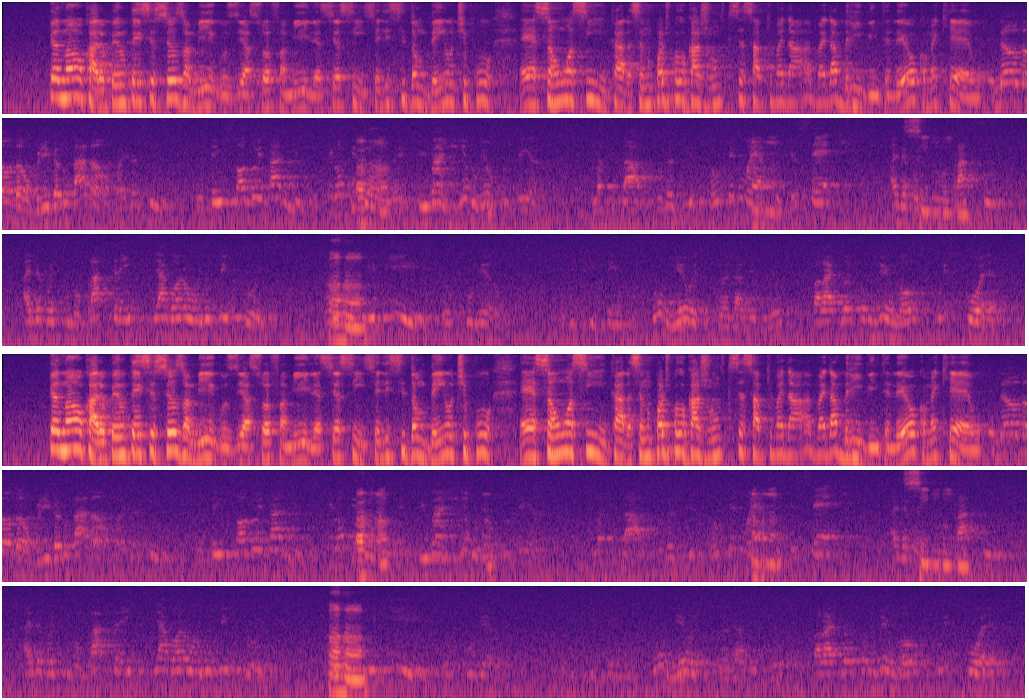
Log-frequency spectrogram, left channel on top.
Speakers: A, on the right; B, on the left.
A: Eu Não, cara, eu perguntei se os seus amigos e a sua família, se assim, se eles se dão bem ou tipo, é, são assim, cara, você não pode colocar junto que você sabe que vai dar, vai dar briga, entendeu? Como é que é? O-
B: Não, não, não, briga não dá não, mas assim, eu tenho só dois amigos. Eu fui lapidando,
A: Aham,
B: né? Eu imagino
A: aham,
B: eu que eu tenha lapidado toda a vida. Então teve uma
A: aham.
B: época que eu tinha sete, aí depois
A: Sim.
B: pulou para cinco, aí depois pulou para três e agora hoje eu tenho dois. Então,
A: Aham.
B: inclusive, eu come... eu- a gente tem um costume, eu e esses dois amigos meus, falar que nós somos irmãos por escolha,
